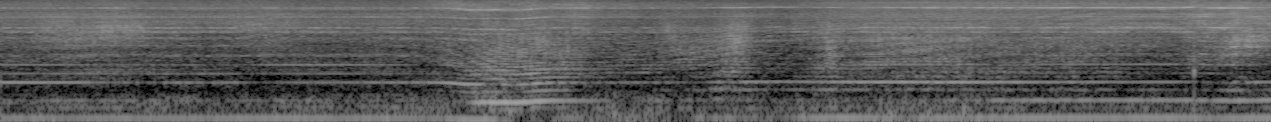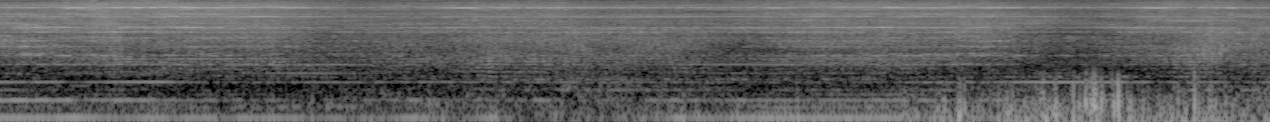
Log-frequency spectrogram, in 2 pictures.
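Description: A model helicopter's rotor and motor whine steadily, rising and falling in pitch as it flies.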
